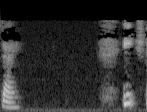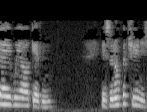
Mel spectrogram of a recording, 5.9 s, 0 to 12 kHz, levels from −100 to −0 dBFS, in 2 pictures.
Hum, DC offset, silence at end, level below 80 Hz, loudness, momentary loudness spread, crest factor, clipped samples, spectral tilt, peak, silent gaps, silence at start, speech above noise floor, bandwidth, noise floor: none; under 0.1%; 0 s; -68 dBFS; -25 LUFS; 18 LU; 20 dB; under 0.1%; -4.5 dB/octave; -8 dBFS; none; 0 s; 41 dB; 6.6 kHz; -65 dBFS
